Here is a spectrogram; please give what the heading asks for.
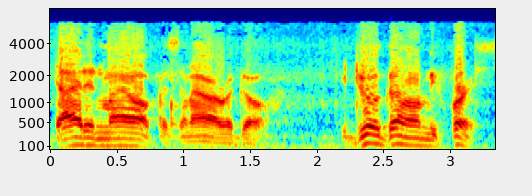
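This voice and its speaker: Deep, animated frontier doctor. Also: male voice, a little fast. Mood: grave. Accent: American. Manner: urgent, persuasive, paternal. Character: earnest, insistent frontier town doctor. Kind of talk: old-time radio western acting. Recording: muffled, noisy old radio recording.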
